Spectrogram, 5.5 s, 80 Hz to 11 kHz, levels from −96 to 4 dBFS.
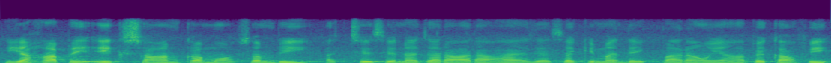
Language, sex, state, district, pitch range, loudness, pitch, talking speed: Hindi, male, Chhattisgarh, Raipur, 135-145 Hz, -17 LUFS, 140 Hz, 250 wpm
